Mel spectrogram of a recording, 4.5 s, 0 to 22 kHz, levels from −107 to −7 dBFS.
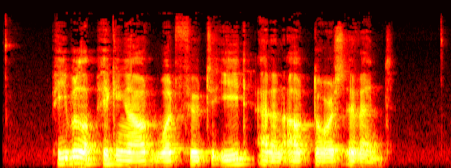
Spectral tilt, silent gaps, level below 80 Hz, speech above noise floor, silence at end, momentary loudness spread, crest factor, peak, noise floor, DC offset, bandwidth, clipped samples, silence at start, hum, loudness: -7 dB/octave; none; -58 dBFS; 47 dB; 0.7 s; 7 LU; 16 dB; 0 dBFS; -62 dBFS; under 0.1%; 11.5 kHz; under 0.1%; 0.55 s; none; -16 LUFS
